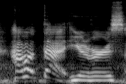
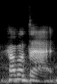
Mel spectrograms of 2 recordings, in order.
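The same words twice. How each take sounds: First: Defiant. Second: Said in the usual way. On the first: Real, not acted. Mom with a huge cookie, defiantly taunting the universe. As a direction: throw it at the universe.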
